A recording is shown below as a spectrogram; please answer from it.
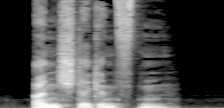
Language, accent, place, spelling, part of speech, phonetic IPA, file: German, Germany, Berlin, ansteckendsten, adjective, [ˈanˌʃtɛkn̩t͡stən], De-ansteckendsten.ogg
- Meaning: 1. superlative degree of ansteckend 2. inflection of ansteckend: strong genitive masculine/neuter singular superlative degree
